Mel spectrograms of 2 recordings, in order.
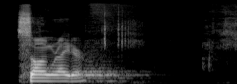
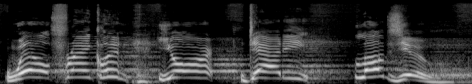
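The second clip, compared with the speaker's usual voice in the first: very high, slow, loud cry; crying out even higher; 12 semitones higher, 3 dB louder, much slower than usual. Retold or imitated. Father calling again to his son, crying out even higher. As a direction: cry it out again, straining harder. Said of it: "he cried out".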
